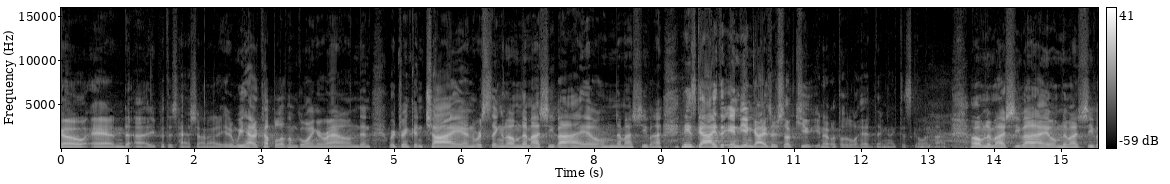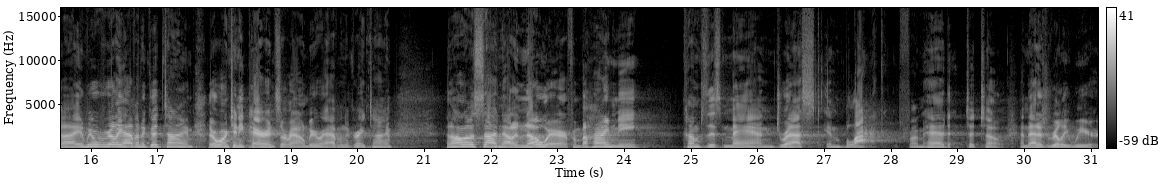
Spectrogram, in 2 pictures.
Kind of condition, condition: setting, live audience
